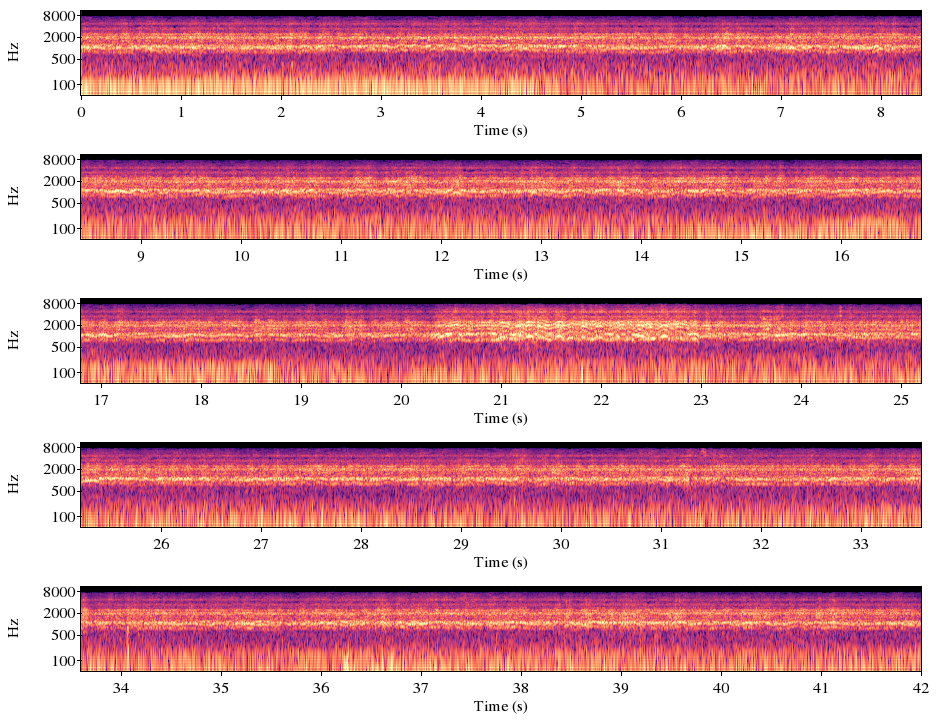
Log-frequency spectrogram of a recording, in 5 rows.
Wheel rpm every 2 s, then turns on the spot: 70, 70, 70, 70, 70, 70, 70, 70, 70, 70, 100, 100, 70, 70, 70, 70, 70, 70, 70, 70, 70.
none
